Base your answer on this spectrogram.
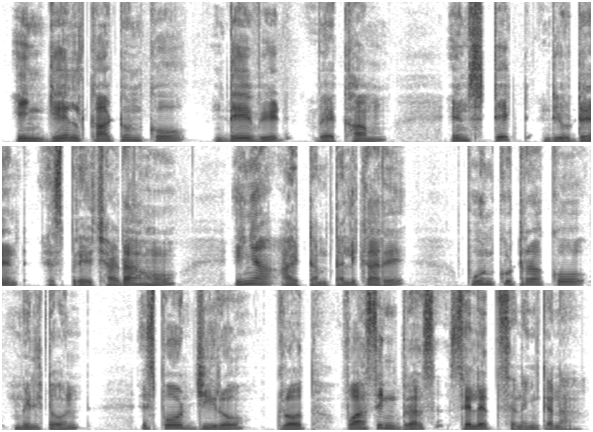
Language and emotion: Santali, neutral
